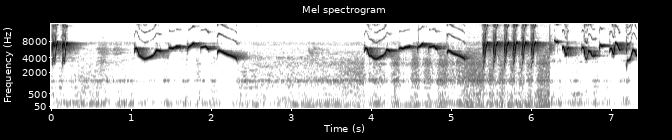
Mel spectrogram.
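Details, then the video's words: Van Hasselt's sunbird in crecetan style: thin, high, sliding whistled phrases that rise and fall, then a fast burst of sharp clicking notes and more quick twittering at the end, over a low background hum. "crecetan dan tembakan beruntun Kolibri Wulung"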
